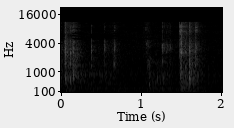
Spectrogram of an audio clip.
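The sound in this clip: Quiet typing on a computer keyboard, with irregular clusters of light clicking keystrokes separated by brief pauses.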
